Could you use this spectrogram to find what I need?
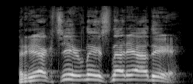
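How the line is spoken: Yelling. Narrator (Russian): заорал Амаха

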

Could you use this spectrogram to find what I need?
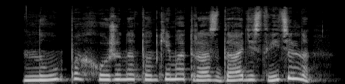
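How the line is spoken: Uncertain agreement. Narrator (Russian): неуверенно согласилась Лаюки

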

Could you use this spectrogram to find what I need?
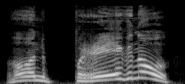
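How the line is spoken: Shouting. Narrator (Russian): прокричал Крейклин

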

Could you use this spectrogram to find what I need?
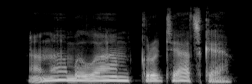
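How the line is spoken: Otherworldly strange voice. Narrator (Russian): сказал Энди своим нездешним голосом

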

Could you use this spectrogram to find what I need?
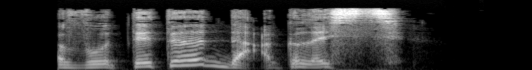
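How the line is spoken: Indignant, through gritted teeth. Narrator (Russian): Возмутился профессор и многообещающе процедил сквозь зубы

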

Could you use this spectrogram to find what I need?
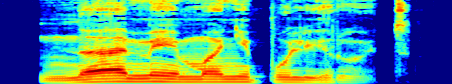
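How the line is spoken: Grumbled. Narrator (Russian): проворчал он

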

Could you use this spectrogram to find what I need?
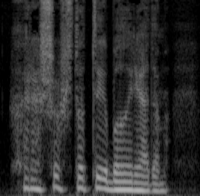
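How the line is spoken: Quiet. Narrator (Russian): произносит так же тихо Соня

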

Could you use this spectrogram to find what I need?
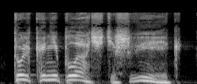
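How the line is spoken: Gentle. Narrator (Russian): мягко сказал поручик Лукаш

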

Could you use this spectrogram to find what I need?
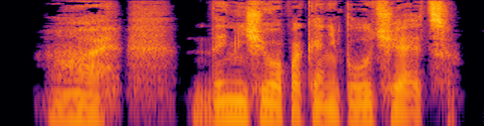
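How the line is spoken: Muttered. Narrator (Russian): пробормотал Вашик

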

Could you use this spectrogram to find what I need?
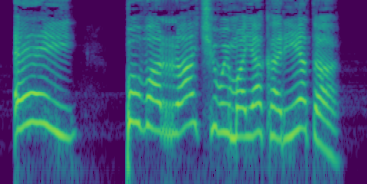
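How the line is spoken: Trembling pleading shout. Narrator (Russian): дрожа всем телом, и умоляюще закричала

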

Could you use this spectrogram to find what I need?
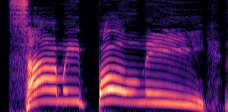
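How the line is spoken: Yelling. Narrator (Russian): завопил Остап

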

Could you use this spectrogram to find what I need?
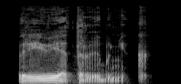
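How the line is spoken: Grumbling. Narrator (Russian): проворчал сэр Киба Ацах, бывший великий магистр Ордена Ледяной Руки

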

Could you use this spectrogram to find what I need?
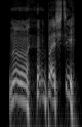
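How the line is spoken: Laughing. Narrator (Russian): рассмеялся тот

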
